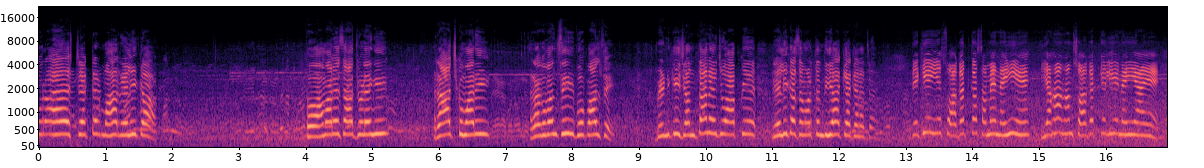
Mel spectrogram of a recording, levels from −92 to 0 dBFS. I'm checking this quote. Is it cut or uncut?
cut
